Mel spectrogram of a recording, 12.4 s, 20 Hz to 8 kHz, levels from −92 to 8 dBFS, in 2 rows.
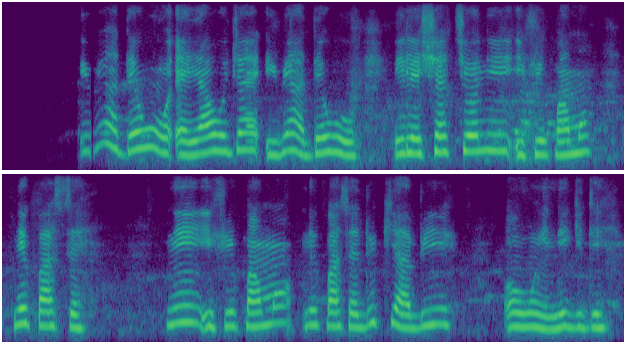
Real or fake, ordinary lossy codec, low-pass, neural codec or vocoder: real; none; none; none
